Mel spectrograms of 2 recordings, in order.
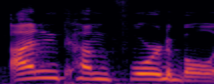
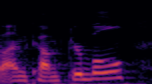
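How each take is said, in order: First: Every syllable is pronounced just as spelled. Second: It is said in the usual reduced way. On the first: It follows the written spelling. "I p- insisted on saying uncomfortable ... because I was like, that's how it's spelled" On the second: It is the ordinary spoken form. "instead of"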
